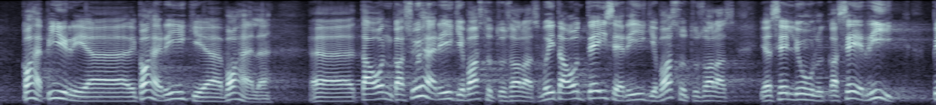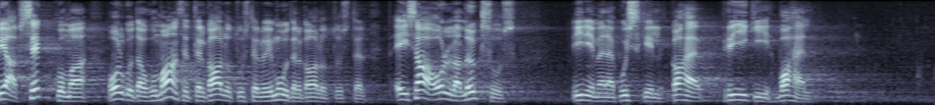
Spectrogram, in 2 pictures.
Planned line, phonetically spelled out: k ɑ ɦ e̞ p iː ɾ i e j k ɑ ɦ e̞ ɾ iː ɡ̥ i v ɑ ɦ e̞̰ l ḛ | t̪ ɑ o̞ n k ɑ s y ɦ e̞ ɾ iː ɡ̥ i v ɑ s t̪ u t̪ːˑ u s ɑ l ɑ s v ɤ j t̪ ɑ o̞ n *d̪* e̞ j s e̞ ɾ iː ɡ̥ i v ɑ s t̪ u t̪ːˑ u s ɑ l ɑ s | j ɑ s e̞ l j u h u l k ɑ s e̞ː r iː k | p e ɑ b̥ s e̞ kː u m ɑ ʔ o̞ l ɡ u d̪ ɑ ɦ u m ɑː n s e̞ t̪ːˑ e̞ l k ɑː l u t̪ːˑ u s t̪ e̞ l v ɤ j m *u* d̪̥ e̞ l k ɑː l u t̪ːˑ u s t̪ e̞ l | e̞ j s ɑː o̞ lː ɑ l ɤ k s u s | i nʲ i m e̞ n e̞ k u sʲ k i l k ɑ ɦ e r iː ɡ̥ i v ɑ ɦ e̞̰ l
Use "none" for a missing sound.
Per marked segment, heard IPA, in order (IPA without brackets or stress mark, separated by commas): t̪, uː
